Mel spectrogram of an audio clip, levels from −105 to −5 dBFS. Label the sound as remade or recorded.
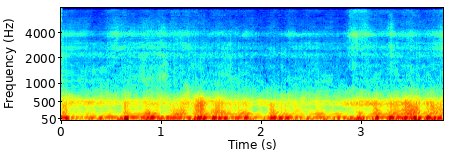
remade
